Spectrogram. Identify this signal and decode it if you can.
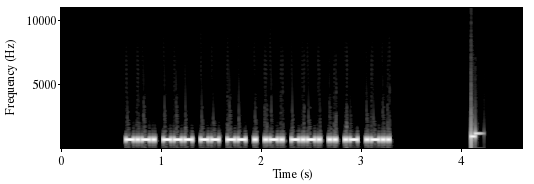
Morse code, heard as a keyed tone, about 46 wpm, 700 Hz. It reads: COMMERCIAL
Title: Sentences from Top 1000 Words - Review Part 5 - New Word Drill - 45wpm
